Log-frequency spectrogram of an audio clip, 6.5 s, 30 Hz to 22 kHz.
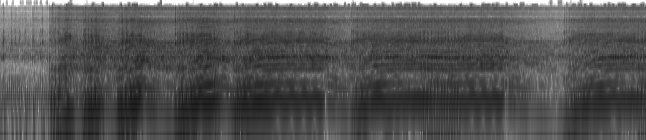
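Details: Stihl MS 271 Farm Boss 50cc chainsaw after service (cleanup, new filters, new bar and chain, needle bearing and drum sprocket replaced): crisp two-stroke buzz snapping cleanly up and down with each throttle blip and settling smoothly; starts, runs and oils well.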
